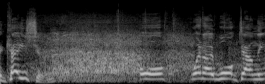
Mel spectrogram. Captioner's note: audience laughs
